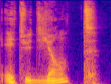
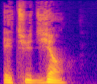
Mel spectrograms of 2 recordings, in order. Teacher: So the feminine version ends in te, which gives the t ending, étudiante. And the masculine version just ends in t. So that gives this nasal sound, étudiant. As we go through today's lesson, we'll be coming across a number of words which change depending on whether the person is male or female.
